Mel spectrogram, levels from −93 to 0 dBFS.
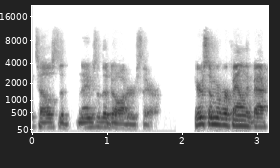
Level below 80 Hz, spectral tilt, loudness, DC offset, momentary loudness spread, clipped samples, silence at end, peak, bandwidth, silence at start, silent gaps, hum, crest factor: -70 dBFS; -6 dB/octave; -26 LUFS; under 0.1%; 16 LU; under 0.1%; 0 s; -10 dBFS; 11.5 kHz; 0 s; 1.91-2.15 s; none; 16 dB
